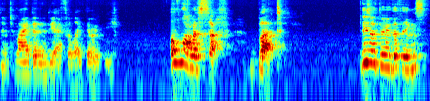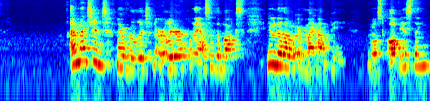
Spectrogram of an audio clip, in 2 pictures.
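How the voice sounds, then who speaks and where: A woman with an American accent and a high pitch talks at a fairly quick pace, with very wide pitch swings, big swings in loudness, and long, frequent pauses. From United States. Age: young. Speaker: student. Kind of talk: class presentation. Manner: hesitant, many fillers.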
